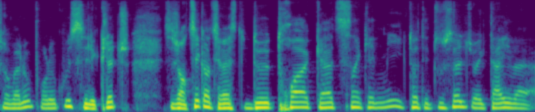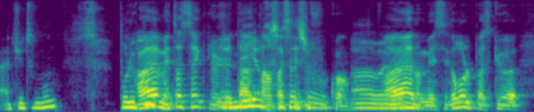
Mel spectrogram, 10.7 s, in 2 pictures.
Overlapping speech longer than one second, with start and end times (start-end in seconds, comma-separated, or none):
7.5-9.4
